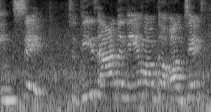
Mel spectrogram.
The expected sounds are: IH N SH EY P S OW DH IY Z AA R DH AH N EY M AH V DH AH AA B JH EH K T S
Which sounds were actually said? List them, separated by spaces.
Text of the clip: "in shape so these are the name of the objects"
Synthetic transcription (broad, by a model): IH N S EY S OW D IY Z AA R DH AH N EY M AH V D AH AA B JH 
